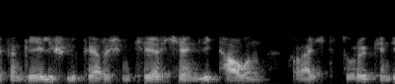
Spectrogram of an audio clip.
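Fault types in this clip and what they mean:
AMR narrowband mobile codec: the speech passes a 250 Hz to 3.5 kHz band with nothing above 3.8 kHz, and its buzzy, synthetic texture fits a low 7.4 kbps rate.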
